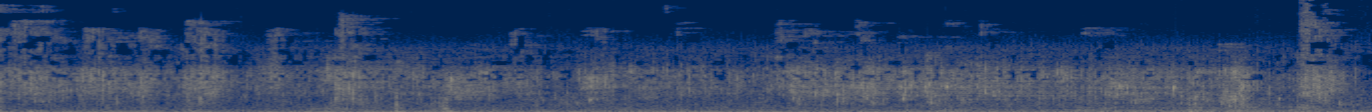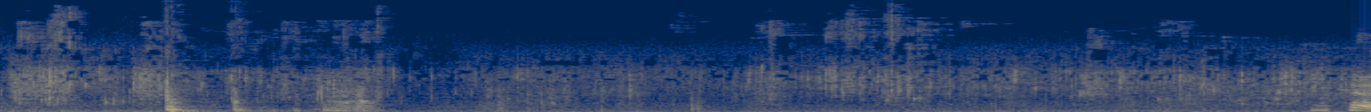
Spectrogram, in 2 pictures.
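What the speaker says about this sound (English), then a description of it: "I'm gonna hose all this off right here, get it clean." A garden hose sprays water over banana plant pups and corms to clean them, a continuous hissing splash with uneven bursts, close and fairly quiet, with no talk.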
